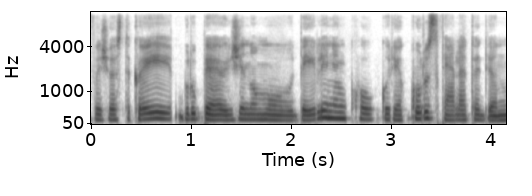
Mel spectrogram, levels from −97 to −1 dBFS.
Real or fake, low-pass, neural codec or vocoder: fake; 10.8 kHz; codec, 24 kHz, 1 kbps, SNAC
